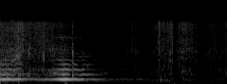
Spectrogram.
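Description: A flying insect buzzing past: a steady low hum for about a second that then fades away.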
